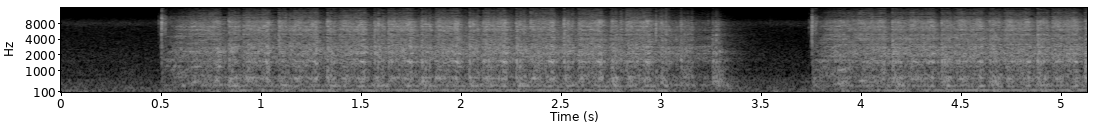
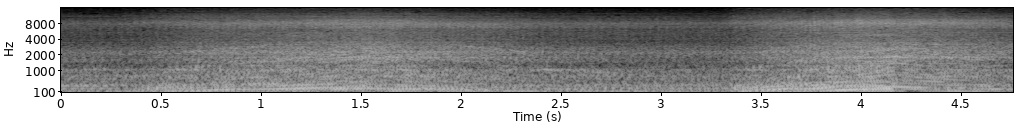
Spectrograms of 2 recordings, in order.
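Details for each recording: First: Honda CB250 cafe racer on a 112 main jet, unstarted for a couple of weeks, battery condition unknown: two roughly three-second cranking bursts of churning whir that never catch; it sounds like no fuel, but it actually just needed choke. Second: Honda CB250 cafe racer on a 112 main jet, running on choke: two clean throttle blips with pitch climbing and falling smoothly, no hesitation at all, suggesting these carbs could be the fix.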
